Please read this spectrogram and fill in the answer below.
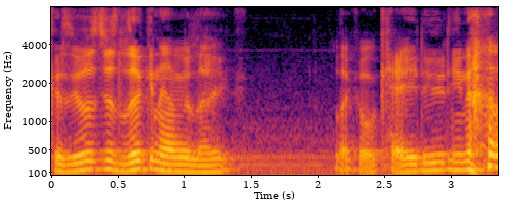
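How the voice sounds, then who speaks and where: A man speaks at a medium pitch, his intonation fairly even. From United States, Mexican American family. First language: Spanish. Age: 30s. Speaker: vlogger. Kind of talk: casual vlog chat. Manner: casual, filler-heavy.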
